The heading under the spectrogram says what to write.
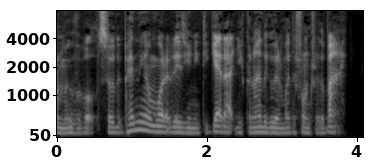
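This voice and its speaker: Here a man speaks at a medium pitch in an Irish accent. His pace is very fast. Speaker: tech podcast host. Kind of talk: solo news roundup. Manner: rambling, conversational.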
